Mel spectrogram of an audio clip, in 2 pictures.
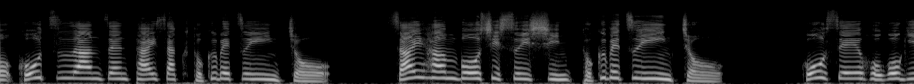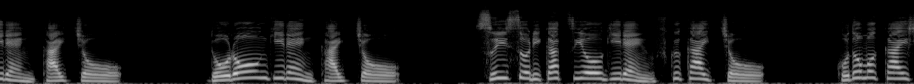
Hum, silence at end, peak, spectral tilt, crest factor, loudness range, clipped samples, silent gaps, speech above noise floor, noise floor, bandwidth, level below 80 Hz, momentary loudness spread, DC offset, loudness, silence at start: none; 0 s; -8 dBFS; -5 dB/octave; 18 dB; 2 LU; under 0.1%; 7.72-7.84 s; 39 dB; -64 dBFS; 13.5 kHz; -54 dBFS; 10 LU; under 0.1%; -26 LUFS; 0 s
